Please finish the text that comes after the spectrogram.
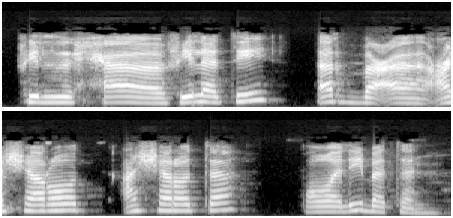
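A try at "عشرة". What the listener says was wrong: shinnya mati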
